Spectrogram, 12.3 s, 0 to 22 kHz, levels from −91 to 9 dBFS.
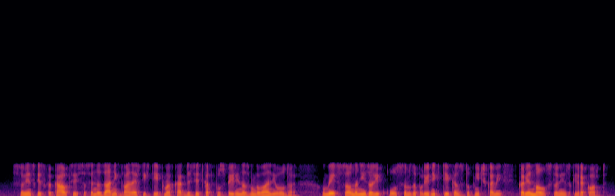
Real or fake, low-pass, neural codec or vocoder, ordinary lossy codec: fake; 3.6 kHz; codec, 16 kHz, 4 kbps, FreqCodec, larger model; none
